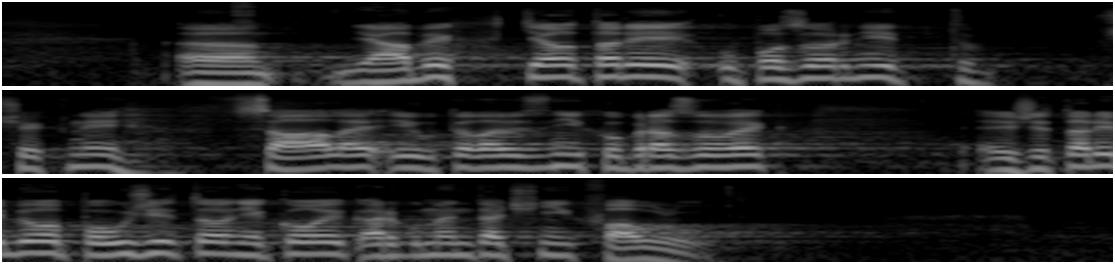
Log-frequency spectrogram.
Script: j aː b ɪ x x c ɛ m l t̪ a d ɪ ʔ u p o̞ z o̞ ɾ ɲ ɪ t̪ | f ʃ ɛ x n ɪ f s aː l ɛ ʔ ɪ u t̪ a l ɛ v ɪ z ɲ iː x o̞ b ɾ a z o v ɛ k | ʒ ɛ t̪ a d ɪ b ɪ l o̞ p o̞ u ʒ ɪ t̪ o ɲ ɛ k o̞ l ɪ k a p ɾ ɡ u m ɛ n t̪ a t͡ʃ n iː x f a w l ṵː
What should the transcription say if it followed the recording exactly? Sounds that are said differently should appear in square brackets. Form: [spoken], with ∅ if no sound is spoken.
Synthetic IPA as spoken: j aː b ɪ x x c ɛ [∅] l t̪ a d ɪ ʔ u p o̞ z o̞ ɾ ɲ ɪ t̪ | f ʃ ɛ x n ɪ f s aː l ɛ ʔ ɪ u t̪ [ɛ] l ɛ v ɪ z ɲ iː x o̞ b ɾ a z o v ɛ k | ʒ ɛ t̪ a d ɪ b ɪ l o̞ p o̞ u ʒ ɪ t̪ o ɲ ɛ k o̞ l ɪ k a [∅] ɾ ɡ u m ɛ n t̪ a t͡ʃ [ɲ] iː x f a w l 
